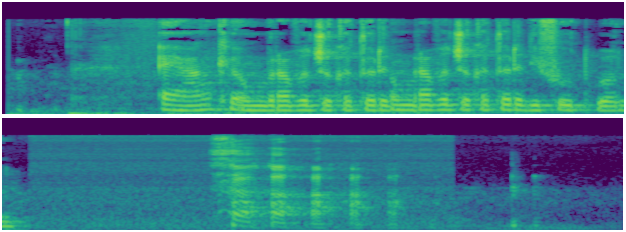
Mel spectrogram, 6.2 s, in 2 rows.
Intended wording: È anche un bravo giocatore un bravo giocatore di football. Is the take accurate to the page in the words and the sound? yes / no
no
